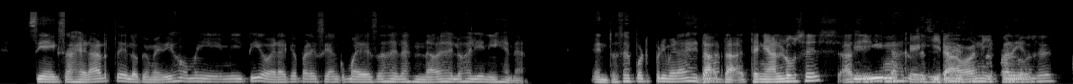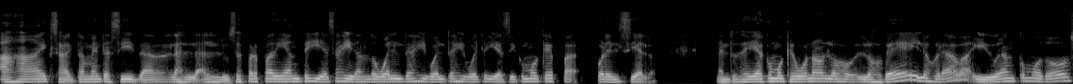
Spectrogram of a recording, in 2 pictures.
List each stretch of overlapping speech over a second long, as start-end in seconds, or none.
8.5-10.6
